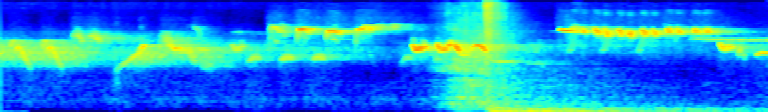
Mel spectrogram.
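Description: Birds chirp and sing continuously in a patio in Valledupar, overlapping bright tweets and whistled phrases, with a louder nearby burst midway and steady ambient hum beneath, no talking.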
